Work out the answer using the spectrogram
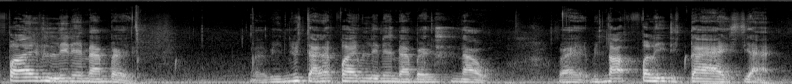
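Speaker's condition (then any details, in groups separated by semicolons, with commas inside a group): Deafness, deaf in one ear from birth, other ear from age 18; has speech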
